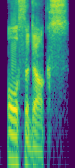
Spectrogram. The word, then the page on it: orthodox: British English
